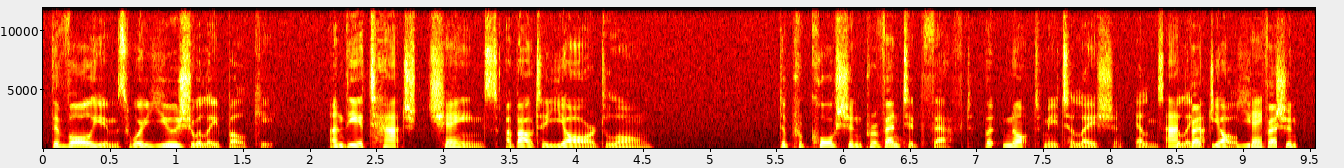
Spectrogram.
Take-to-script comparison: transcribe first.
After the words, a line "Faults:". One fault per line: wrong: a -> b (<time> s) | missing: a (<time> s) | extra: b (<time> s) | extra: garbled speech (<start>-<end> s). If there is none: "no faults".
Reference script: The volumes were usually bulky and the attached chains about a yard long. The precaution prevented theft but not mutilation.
The volumes were usually bulky and the attached chains about a yard long. The precaution prevented theft but not mutilation. [garbled]
Faults:
extra: garbled speech (8.2-9.4 s)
